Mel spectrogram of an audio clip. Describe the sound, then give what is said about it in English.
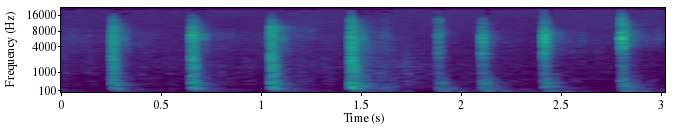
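Steady hammering from out back of a yellowish house: eight sharp, ringing blows with a solid low thud, evenly spaced at first and then coming a little quicker. No voices, just the strikes and their brief decay. “I heard hammering coming from out back.”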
